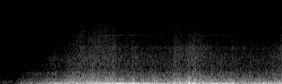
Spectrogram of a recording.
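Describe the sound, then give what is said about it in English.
A violent wind in Jeffrey City roars against a car, heard from inside as a deep, rumbling buffeting that swells in after a moment of quiet and stays loud and steady. “Through Jeffrey City blows a wind so violent it sounds like this from the inside of my car”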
